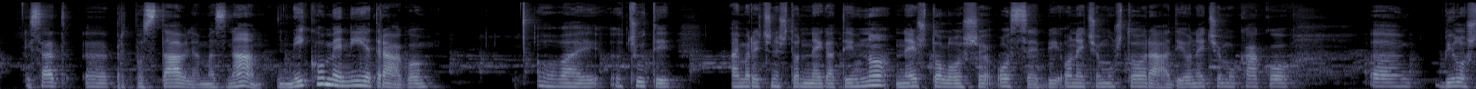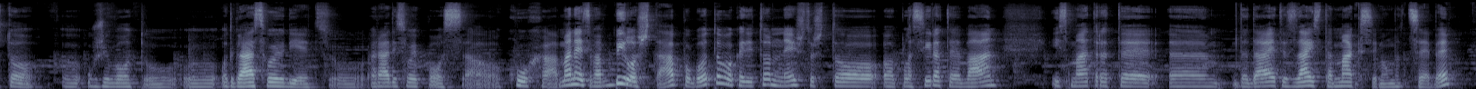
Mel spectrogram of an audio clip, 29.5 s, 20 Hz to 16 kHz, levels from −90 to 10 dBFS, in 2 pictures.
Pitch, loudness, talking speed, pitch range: 150 Hz, -34 LUFS, 130 wpm, 140-165 Hz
